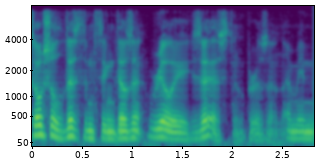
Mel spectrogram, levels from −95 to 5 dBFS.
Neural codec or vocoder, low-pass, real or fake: autoencoder, 22.05 kHz, a latent of 192 numbers a frame, VITS, trained on many speakers; 7.2 kHz; fake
